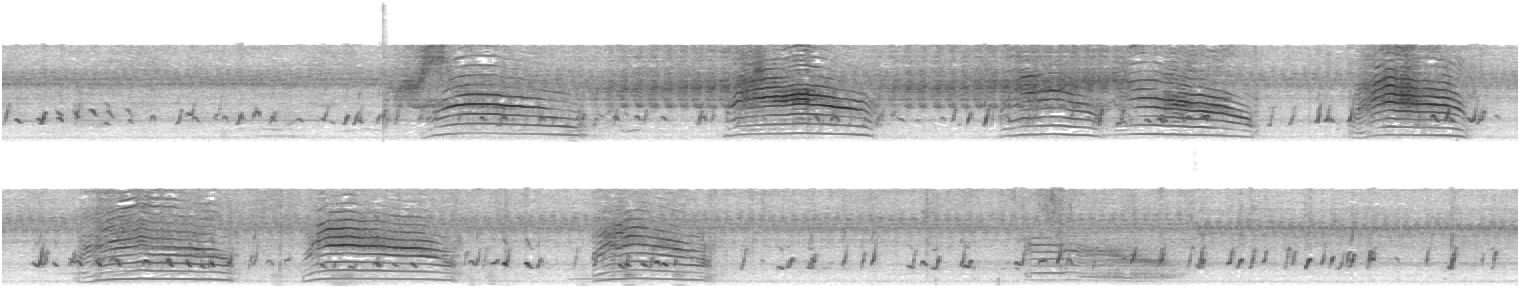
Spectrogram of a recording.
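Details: Little orange kitten meowing in the afternoon: about eight arched, rising-then-falling meows in a loose series, roughly one every one to two seconds, some short and some drawn out, over a constant background of chirping birds.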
